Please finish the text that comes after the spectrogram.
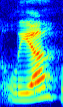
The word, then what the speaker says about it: Leia: This is a nail topper called Leia, like Princess Leia. It's spelled like Princess Leia, L-E-I-A.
